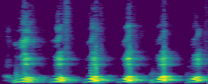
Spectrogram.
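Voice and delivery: high, loud mock woofs; dog barking. Teacher jokingly getting the cow's sound wrong, high loud woofs. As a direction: bark like an excited dog. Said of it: "the cow goes".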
